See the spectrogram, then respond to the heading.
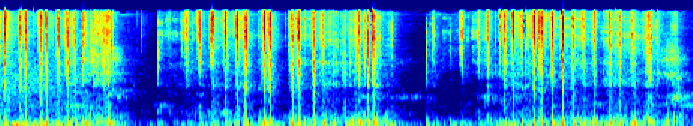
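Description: Long red nails scratch and tap the ribbed outer surface of a small, thin, curved pink-white scallop shell held in one hand. Rapid, bright clicks and dry scratching run in dense bursts, with two brief pauses partway through.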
